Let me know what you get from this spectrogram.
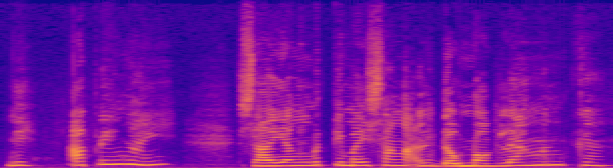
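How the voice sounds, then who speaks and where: A hardworking young Filipina girlfriend, played by a woman in a radio drama. Her voice is fairly high and recorded dry, with an earnest, nagging edge. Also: normal speed, no echo, lightly acted. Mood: mildly exasperated.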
